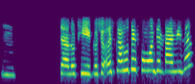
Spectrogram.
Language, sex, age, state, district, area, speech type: Kashmiri, female, 60+, Jammu and Kashmir, Srinagar, urban, conversation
